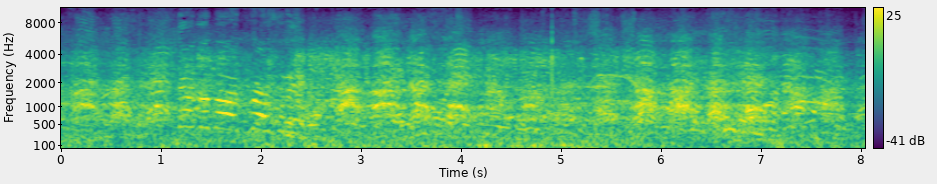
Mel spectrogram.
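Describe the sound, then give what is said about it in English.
Protesters in a large crowd chant a repeated slogan rejecting the president. The massed voices stay loud and steady throughout, with shouts rising above the roar. “Did you hear that? Not my president, not my president.”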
